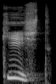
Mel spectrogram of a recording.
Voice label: "кисьт", Komi

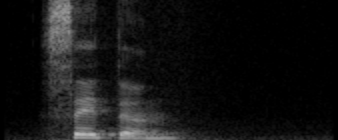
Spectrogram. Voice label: "сэтӧн", Komi

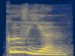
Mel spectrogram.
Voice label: "кывйӧн", Komi

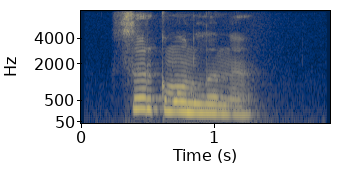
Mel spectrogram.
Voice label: "сыркмунлыны", Komi

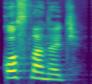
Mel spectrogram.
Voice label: "косланӧдз", Komi

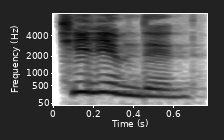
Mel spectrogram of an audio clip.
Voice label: "чилимдін", Komi

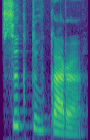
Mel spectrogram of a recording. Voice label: "сыктывкарӧ", Komi

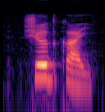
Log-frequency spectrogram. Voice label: "сьӧдкай", Komi

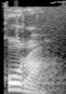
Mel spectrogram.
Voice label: "кора", Komi

